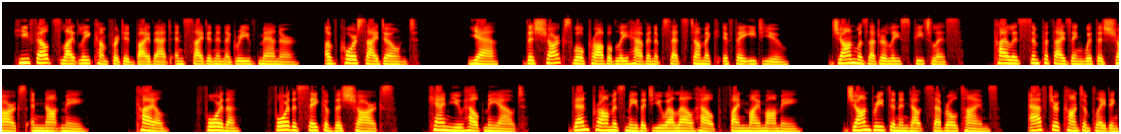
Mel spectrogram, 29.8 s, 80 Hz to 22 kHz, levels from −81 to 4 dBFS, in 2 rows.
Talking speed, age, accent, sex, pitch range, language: 150 wpm, 40-59, American, female, 165-205 Hz, English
